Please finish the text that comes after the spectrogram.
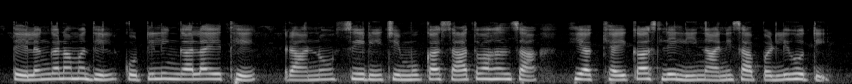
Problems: constant background noise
